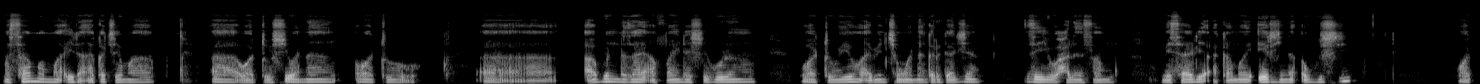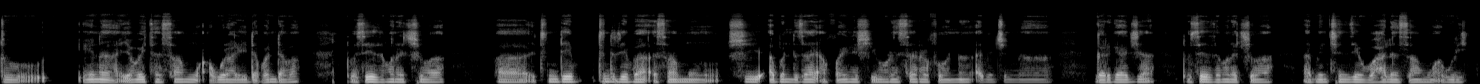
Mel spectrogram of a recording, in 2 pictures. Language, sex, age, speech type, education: Hausa, male, 15-29, spontaneous, tertiary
